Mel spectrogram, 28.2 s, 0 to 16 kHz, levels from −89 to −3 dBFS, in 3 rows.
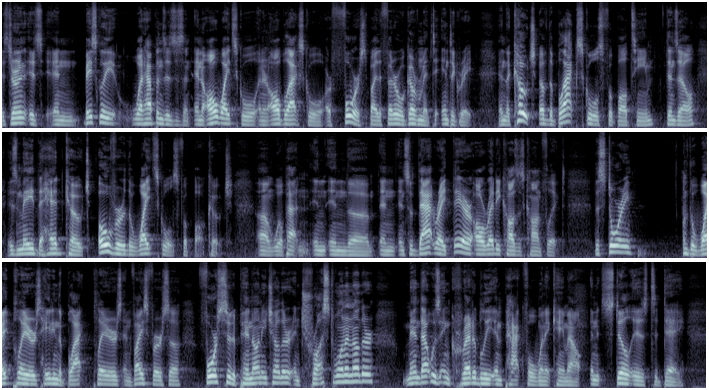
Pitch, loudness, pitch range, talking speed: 125 Hz, -27 LUFS, 115-140 Hz, 210 wpm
